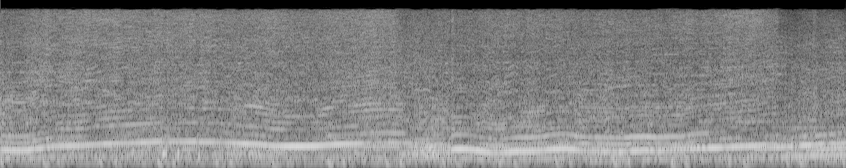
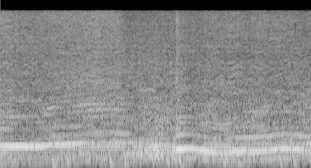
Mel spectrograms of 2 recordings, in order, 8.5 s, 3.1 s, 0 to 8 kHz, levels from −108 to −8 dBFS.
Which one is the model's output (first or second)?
second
